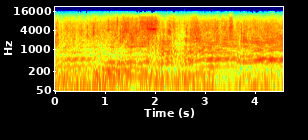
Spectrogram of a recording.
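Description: Formula Offroad race car's engine revving hard as the car climbs a steep gravel slope. The revs drop sharply twice, about a second in and again past the middle, then climb back up.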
